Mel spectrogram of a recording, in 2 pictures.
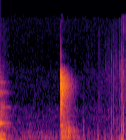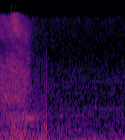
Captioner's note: balls clacks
